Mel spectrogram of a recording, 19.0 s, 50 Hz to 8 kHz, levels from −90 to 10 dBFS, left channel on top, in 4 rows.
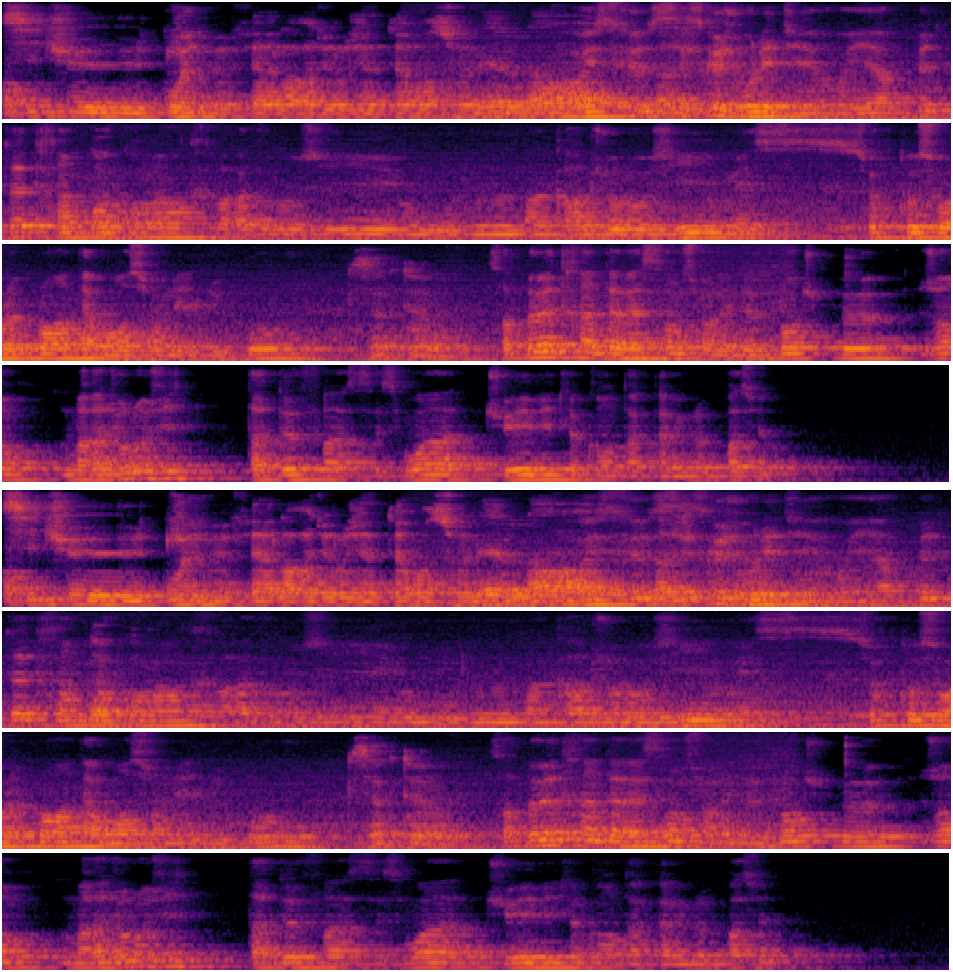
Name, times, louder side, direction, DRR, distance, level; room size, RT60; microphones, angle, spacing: voice 1, 0.0-4.1 5.1-5.4 11.2-11.8, right 1 dB, 25° right, 1 dB, 0.5 m, -27 dB
sound 1, 2.0-13.5, equal, 70° left, 1.1 m, -38 dB
voice 2, 2.7-11.0 12.0-15.2 15.5-18.1, left 2 dB, 55° left, 1 dB, 0.5 m, -26 dB
2.3 x 2.2 x 3.9 m, 0.80 s
head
